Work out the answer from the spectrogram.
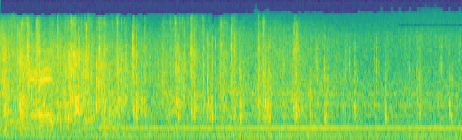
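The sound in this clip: Hooves clip-clop steadily as a horse is ridden down a dusty lane beside a graveyard: many quick, evenly paced hoofbeats over a constant low hum and a broad background hiss.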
